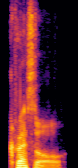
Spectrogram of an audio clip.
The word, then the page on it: cresol: British English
